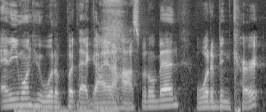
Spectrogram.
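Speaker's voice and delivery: usual speaking voice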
